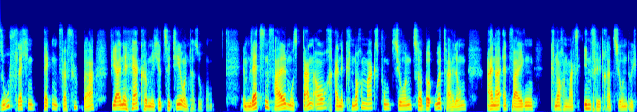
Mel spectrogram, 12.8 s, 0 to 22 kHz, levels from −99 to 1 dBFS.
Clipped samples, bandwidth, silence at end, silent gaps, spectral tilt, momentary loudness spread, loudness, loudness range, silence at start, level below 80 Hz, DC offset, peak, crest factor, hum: under 0.1%; 8.4 kHz; 0.05 s; none; -5.5 dB/octave; 10 LU; -28 LUFS; 2 LU; 0 s; -68 dBFS; under 0.1%; -4 dBFS; 24 dB; none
